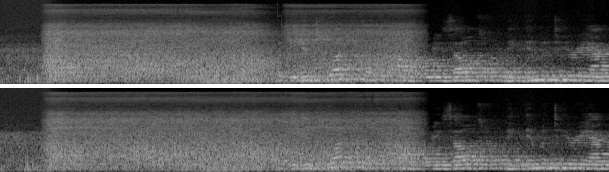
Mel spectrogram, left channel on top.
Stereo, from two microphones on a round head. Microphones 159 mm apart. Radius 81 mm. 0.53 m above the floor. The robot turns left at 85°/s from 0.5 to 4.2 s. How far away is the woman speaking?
About 3.5 m.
